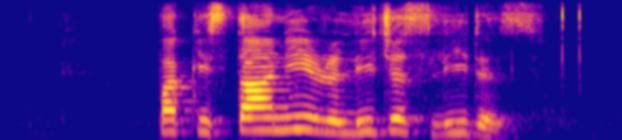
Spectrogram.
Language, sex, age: English, male, 21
